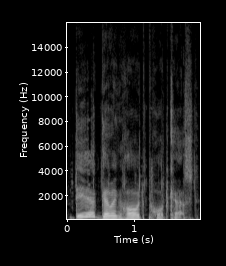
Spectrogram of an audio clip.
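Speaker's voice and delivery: slow, put-on British accent. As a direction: read it as a drawn-out British caricature. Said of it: "I am your only British listener".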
